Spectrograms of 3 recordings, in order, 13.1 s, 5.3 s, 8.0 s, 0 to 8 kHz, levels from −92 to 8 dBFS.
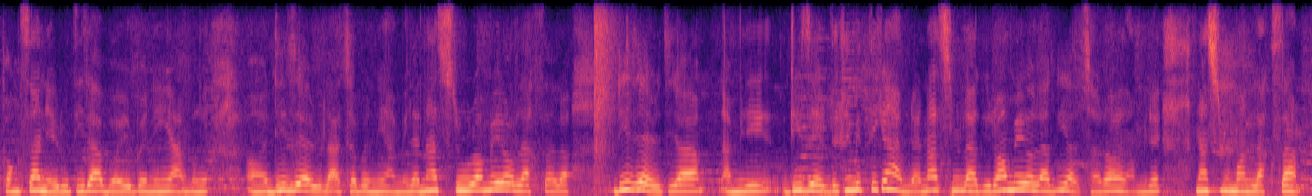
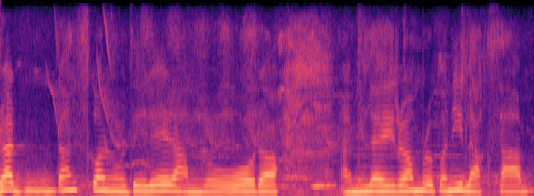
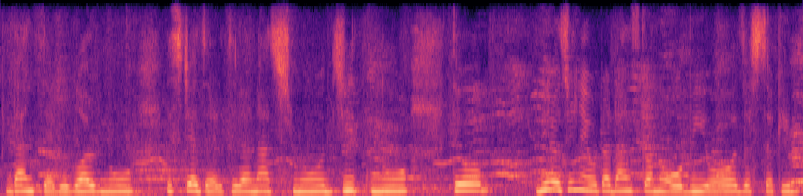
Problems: continuous background conversations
